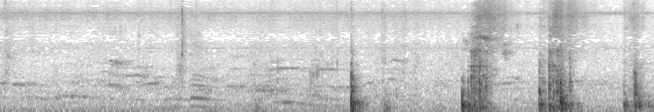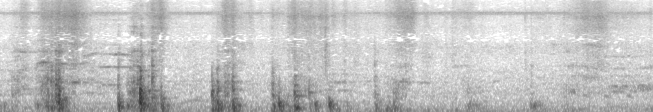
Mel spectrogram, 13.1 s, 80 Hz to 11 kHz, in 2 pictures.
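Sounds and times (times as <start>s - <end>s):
tool scraping wooden floor: 4.6s - 10.8s.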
